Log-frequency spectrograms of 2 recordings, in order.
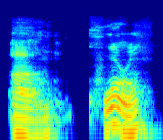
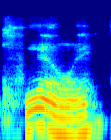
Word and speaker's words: quarrel: Quarrel, that's how you pronounce it. Quarrel, that Q-U-A-R has that core sounded, quarrel.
